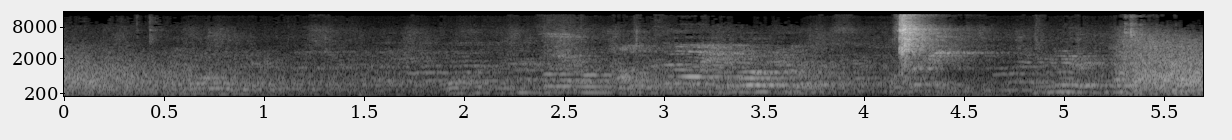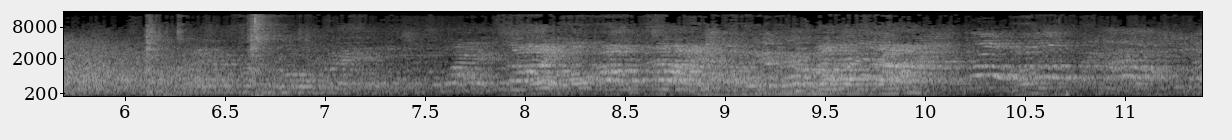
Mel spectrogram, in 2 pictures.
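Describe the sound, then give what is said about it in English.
Several sharp, loud gunshot-like cracks ring out in the middle section, spaced irregularly, over continuous agitated crowd chatter and voices in the background. “There's a bunch of gunshots.”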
